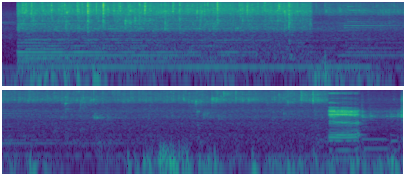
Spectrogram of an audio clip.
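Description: TV drama soundtrack: a sustained musical chord over a loud rushing hiss that cuts off after about three seconds, then quieter low thuds, with a brief voice-like sound near the end.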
